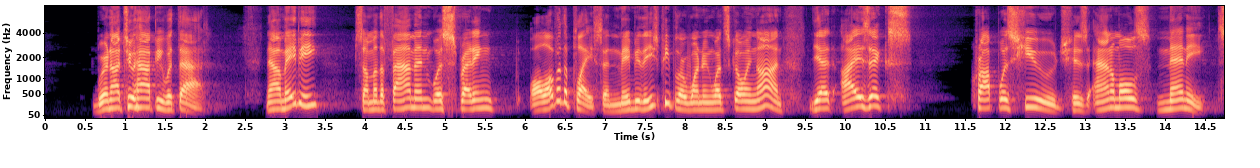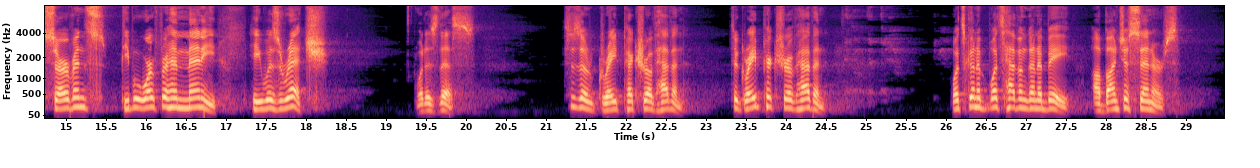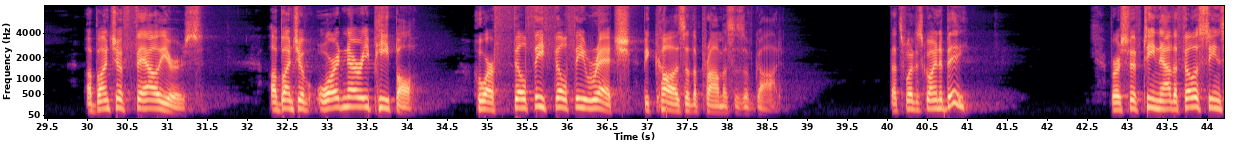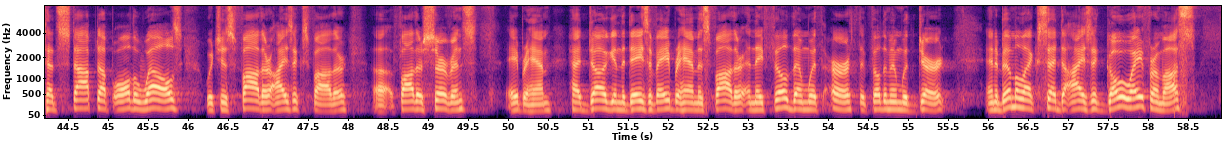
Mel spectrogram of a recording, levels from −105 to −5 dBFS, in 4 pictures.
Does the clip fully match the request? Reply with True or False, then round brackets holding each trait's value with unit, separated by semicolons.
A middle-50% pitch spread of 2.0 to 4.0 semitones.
True (3.6 semitones)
